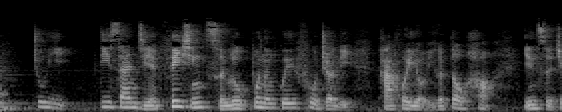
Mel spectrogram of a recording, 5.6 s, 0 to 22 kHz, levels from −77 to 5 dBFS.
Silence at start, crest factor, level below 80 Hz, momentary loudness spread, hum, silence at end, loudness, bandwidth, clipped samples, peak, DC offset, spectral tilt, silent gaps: 0 s; 22 dB; -58 dBFS; 11 LU; none; 0 s; -25 LUFS; 11.5 kHz; under 0.1%; -4 dBFS; under 0.1%; -4.5 dB/octave; none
